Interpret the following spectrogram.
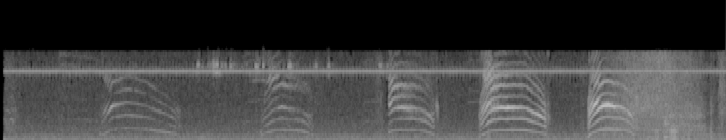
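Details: A three-week-old male fawn Abyssinian kitten mewing indoors, five thin arched cries about one per second, each rising then falling, the last two louder, over a steady electrical hum.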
